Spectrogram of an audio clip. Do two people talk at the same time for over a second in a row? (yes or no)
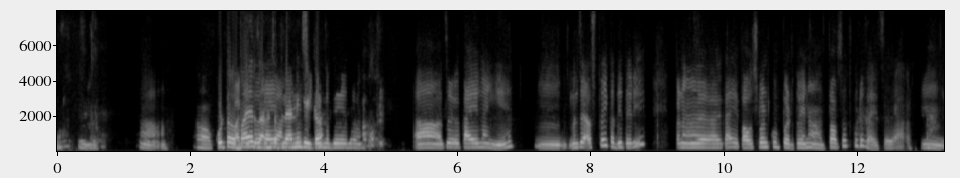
yes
